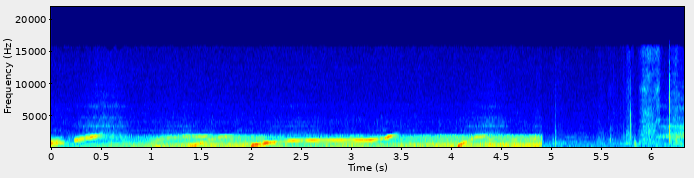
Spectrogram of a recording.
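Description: Single-sideband receiver audio from a Yaesu FTDX3000 transceiver's speaker as its tuning knob is turned on the 40-metre band: static with garbled, pitch-shifted voice and several rising whistles as signals slide past, one whistle holding its pitch for about a second. The radio audio cuts off abruptly about five seconds in, leaving a few faint clicks and knocks.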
